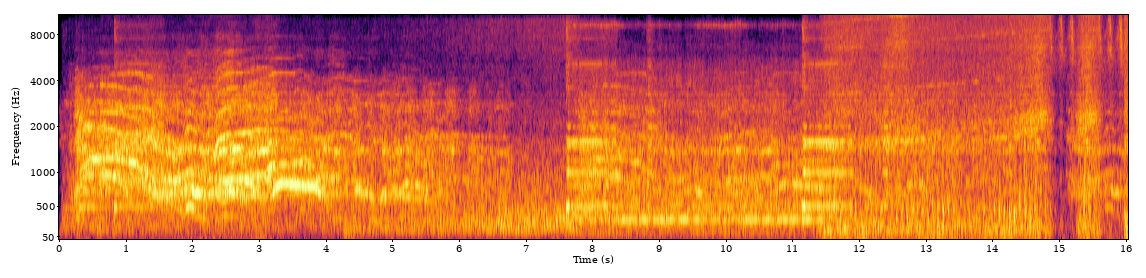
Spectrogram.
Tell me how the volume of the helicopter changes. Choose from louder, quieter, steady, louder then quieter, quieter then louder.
louder.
